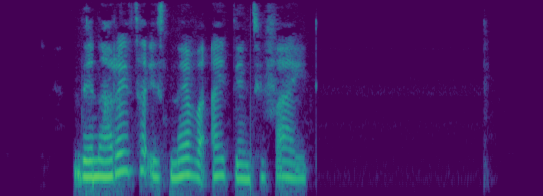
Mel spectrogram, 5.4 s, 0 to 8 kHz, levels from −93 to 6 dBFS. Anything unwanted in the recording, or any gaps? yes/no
no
